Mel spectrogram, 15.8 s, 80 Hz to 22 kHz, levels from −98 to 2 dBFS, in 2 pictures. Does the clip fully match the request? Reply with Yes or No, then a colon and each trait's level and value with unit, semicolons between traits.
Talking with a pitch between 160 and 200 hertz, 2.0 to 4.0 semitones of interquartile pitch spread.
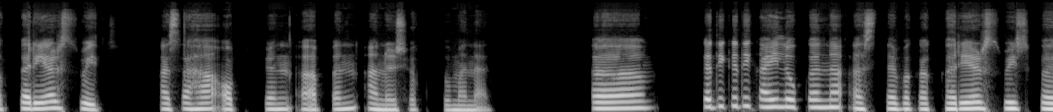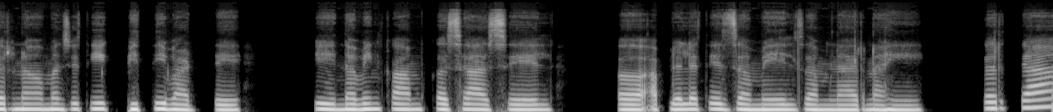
Yes: high, 190 Hz; average, 2.8 semitones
